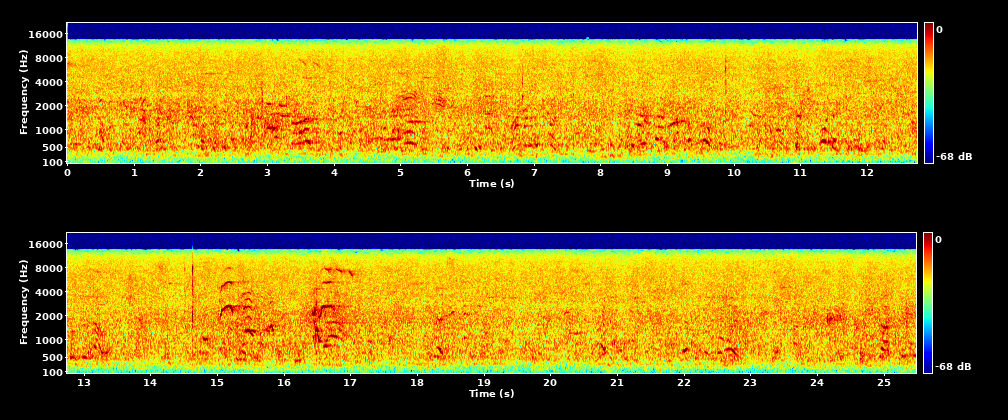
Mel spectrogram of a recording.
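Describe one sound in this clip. Water splashes as people swim and jump.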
